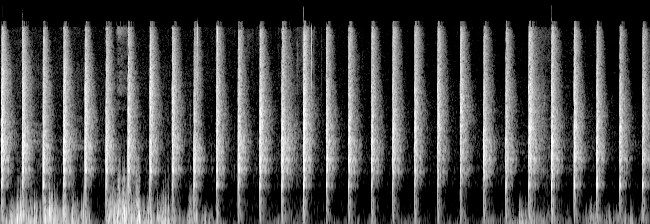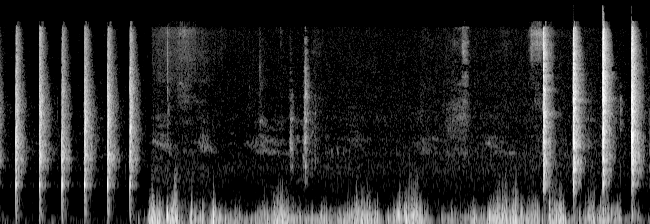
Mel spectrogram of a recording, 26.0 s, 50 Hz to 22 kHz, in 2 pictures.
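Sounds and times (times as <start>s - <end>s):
hammer striking wedge: 0.0s - 15.8s, 23.8s - 26.0s.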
